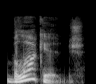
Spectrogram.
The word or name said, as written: blockage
